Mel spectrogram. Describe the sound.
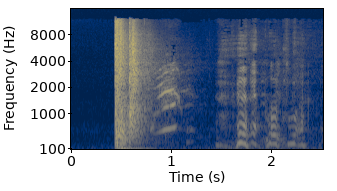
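A single loud gunshot from a Glock handgun loaded with a .45 caliber round cracks sharply at a shooting range. Its brief ringing tail fades, and then people talk.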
